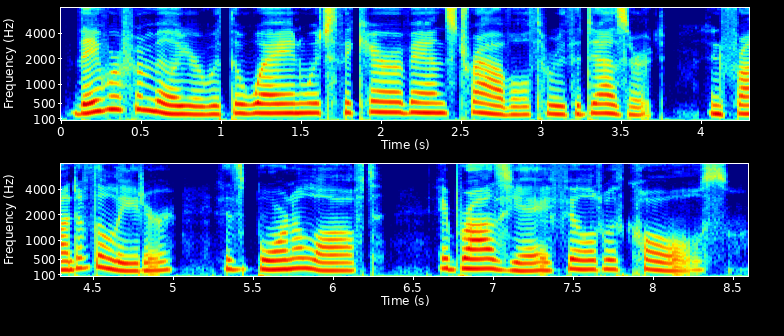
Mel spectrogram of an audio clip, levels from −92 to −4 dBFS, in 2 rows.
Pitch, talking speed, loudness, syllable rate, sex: 235 Hz, 190 wpm, -18 LUFS, 5.3 syllables/s, female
